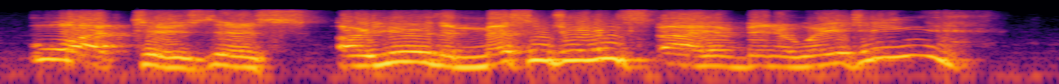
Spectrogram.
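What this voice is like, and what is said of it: Gruff orc character voice. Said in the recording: “in an orcish voice”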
